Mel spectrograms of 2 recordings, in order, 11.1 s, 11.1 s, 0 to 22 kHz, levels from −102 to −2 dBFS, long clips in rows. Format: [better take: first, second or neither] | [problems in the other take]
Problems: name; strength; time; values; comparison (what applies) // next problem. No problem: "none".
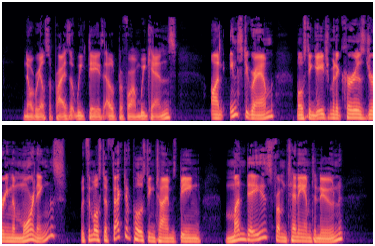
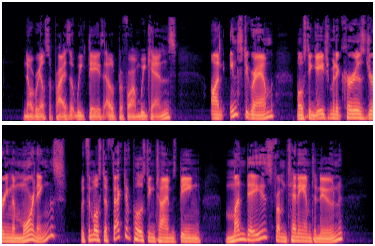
neither | none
